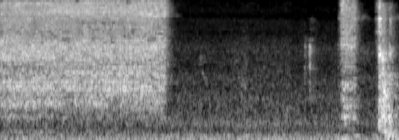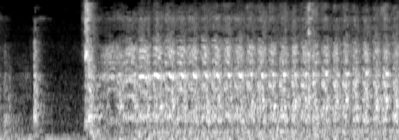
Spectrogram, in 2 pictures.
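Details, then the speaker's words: Caterpillar logging machine diesel: loud cranking, pause, then sharp pops as it catches and runs roughly only on sprayed starting fluid; starving for fuel. "Let me get you some start fluid. Try the real stuff."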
